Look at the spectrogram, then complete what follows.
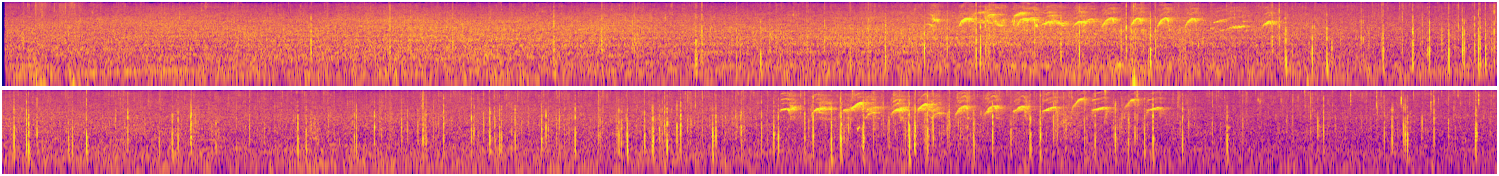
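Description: Steady rain falling through trees, with many heavy drops tapping close by. A bird sings a quick run of high repeated notes twice, about ten seconds in and again some thirteen seconds later.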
